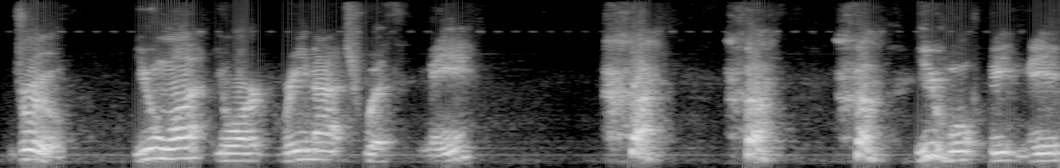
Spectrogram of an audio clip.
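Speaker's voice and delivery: slow, clipped, full stop after every word. Imagining a wrestler as champion calling out Drew: imitating Keith Lee's clipped speech. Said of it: "can you imagine him as champion coming out and being like".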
